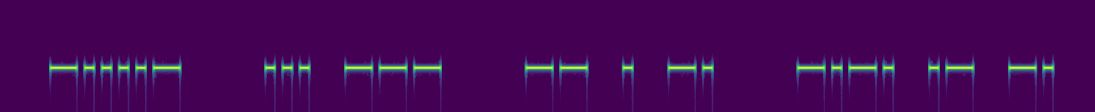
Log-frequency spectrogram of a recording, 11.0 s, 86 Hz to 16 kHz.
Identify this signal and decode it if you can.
Morse code, heard as a keyed tone, about 14 wpm, spaced as for 12 wpm, 680 Hz. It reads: - SO MEN CAN
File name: Morsekurs / Witze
